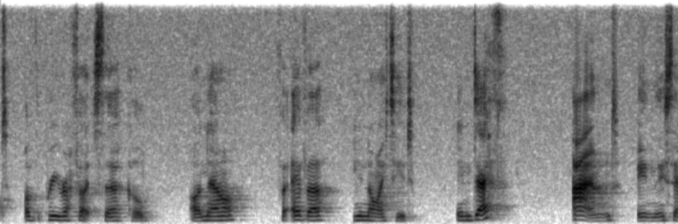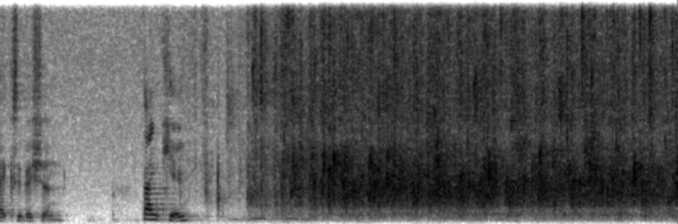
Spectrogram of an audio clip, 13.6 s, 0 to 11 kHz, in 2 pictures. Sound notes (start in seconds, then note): 8.9 audience applauding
